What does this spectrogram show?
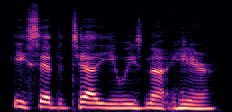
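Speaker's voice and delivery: sugary Southern receptionist; Southern accent. Acted. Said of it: "saccharine Southern accent".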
